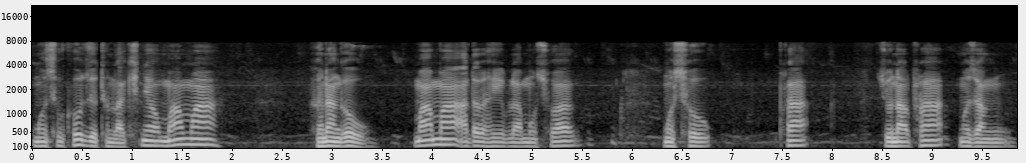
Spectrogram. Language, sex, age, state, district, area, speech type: Bodo, male, 45-60, Assam, Chirang, rural, spontaneous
